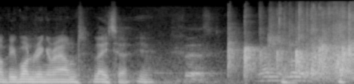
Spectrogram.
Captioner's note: voiceover; clapping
